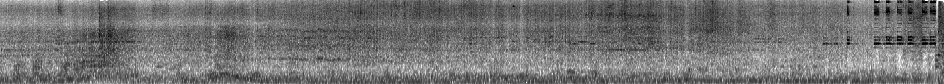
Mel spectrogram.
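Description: A group of motorcycles riding past one after another. Their engines overlap and rise and fall in pitch as they rev and pass.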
